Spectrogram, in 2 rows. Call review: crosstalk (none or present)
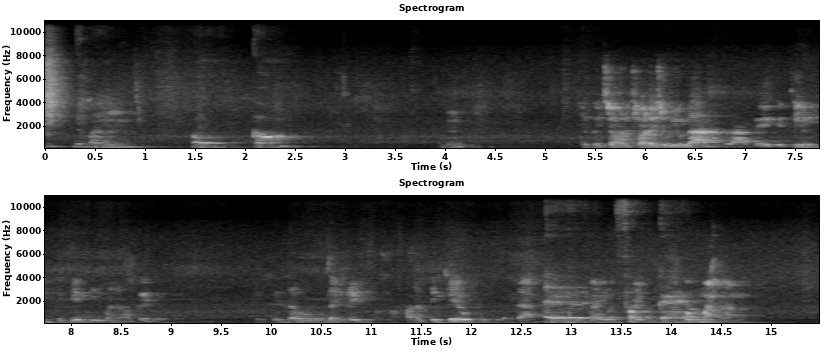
present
